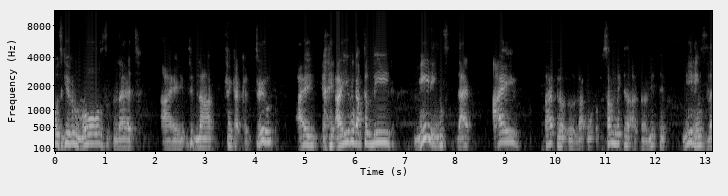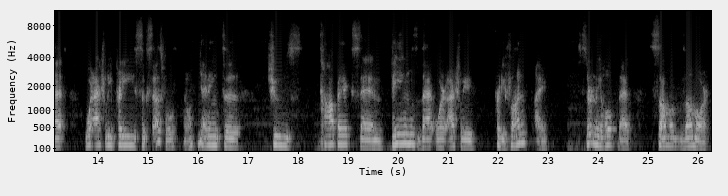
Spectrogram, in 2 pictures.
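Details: Adult male Toastmasters member who says he has a stutter and a speech impediment, and that Toastmasters helped him communicate more effectively; stuttering.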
